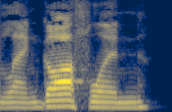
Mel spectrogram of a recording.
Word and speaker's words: Llangollen: Llangollen. Doesn't look like Llangollen, but that's how you pronounce it.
